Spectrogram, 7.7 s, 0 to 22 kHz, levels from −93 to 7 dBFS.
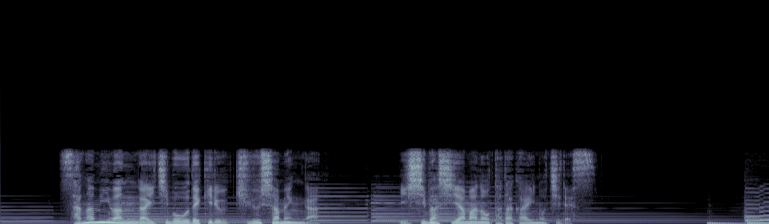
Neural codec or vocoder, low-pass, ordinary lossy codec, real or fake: none; 7.2 kHz; none; real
